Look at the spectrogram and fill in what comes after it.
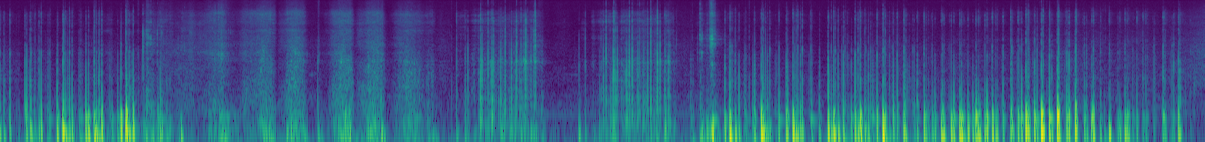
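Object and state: Plastic toy brick baseplate.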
